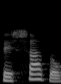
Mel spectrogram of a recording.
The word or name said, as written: pesado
